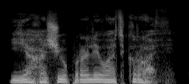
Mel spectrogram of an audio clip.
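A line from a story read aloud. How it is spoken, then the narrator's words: Whispered. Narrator (Russian): прошептал он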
